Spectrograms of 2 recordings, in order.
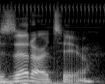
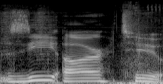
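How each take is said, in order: First: The letter Z is said as 'zed'. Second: The letter Z is said as 'zee'.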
